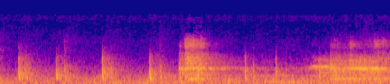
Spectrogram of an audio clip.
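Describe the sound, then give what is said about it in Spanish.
A few steady footsteps thud along as a night watchman walks out, then he swings the door shut with a thump and a faint creak, followed by a low, muffled rumble as the room settles. “El sereno salió cerrando la puerta.”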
